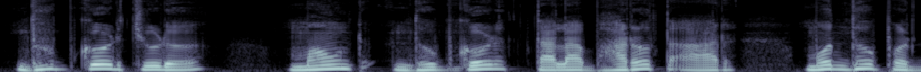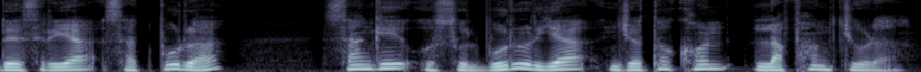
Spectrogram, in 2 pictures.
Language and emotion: Santali, neutral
